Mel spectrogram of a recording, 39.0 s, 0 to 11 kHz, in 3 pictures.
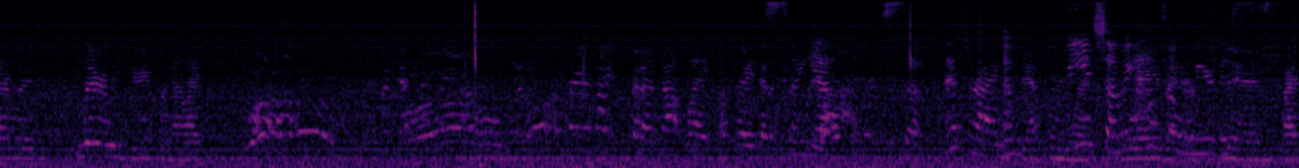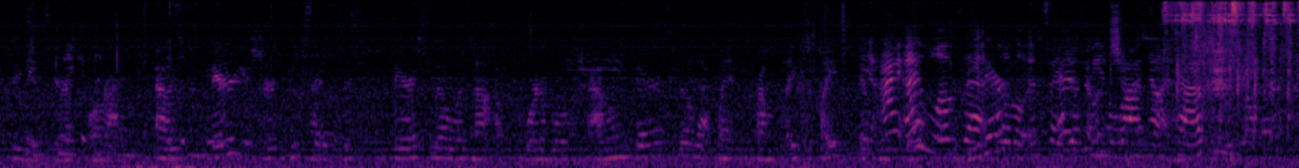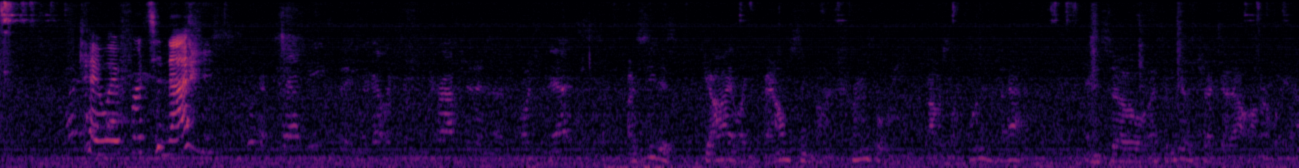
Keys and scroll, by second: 29.1 Delete, 29.7 BackSpace.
